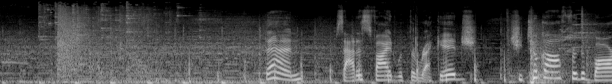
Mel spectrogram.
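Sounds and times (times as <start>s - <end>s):
mirrors, glasses and bottles shattering when hit by thrown stones: 0.4s - 2.5s
glass shards tinkling: 0.4s - 3.3s
scattered clinks and thuds: 0.4s - 5.6s
speech: 2.6s - 6.1s.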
